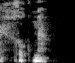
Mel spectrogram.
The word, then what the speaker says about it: jokma: Eh, y de hecho, esta palabra de sabiduría, y tanto la que vamos a ver más adelante en Salmos, es una palabra hebrea que se, pronuncia jokma. Y esta palabra hebrea, jokma, eh, tiene otra traducción tiene un sinónimo a sabiduría, que es habilidad o pericia.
